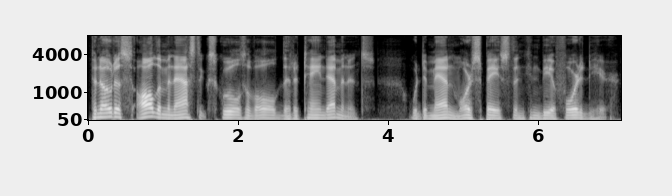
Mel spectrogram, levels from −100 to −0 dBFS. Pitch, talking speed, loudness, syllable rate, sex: 100 Hz, 170 wpm, -20 LUFS, 5.1 syllables/s, male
